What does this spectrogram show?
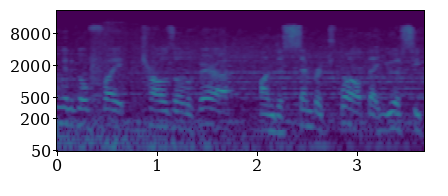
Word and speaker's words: Oliveira: Yeah, Oliveira.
